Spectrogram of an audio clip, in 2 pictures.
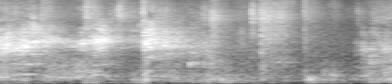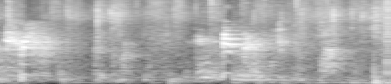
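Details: A litter of puppies, Litter A of Celtic Mist, gives high thin whimpers and yips that rise and fall in quick overlapping bursts, with scratchy rustling between the cries.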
